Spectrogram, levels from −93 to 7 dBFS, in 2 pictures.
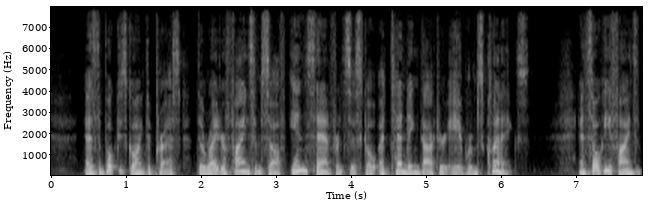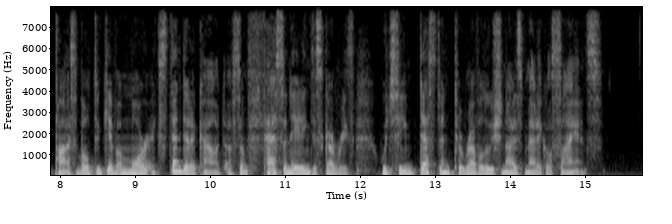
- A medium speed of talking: Yes, average, 155 wpm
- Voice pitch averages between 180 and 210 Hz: No, low, 135 Hz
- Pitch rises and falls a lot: Yes, wide, 7.4 semitones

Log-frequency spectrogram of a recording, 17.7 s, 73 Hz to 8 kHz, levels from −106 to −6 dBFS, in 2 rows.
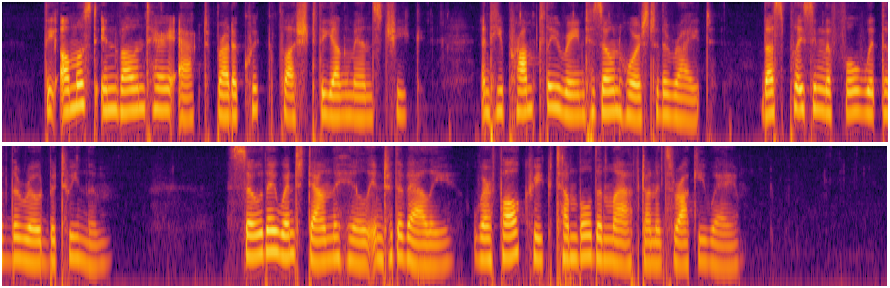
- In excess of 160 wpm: Yes, average, 175 wpm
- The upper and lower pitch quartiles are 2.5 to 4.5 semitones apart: Yes, average, 3.1 semitones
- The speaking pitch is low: No, medium, 185 Hz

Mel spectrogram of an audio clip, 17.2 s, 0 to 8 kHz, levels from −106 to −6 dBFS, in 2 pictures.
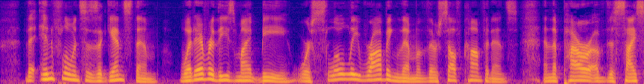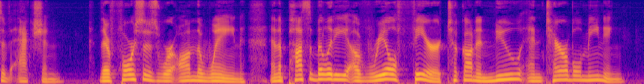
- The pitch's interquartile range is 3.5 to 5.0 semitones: No, wide, 5.5 semitones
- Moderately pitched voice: No, low, 130 Hz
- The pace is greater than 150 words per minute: No, average, 140 wpm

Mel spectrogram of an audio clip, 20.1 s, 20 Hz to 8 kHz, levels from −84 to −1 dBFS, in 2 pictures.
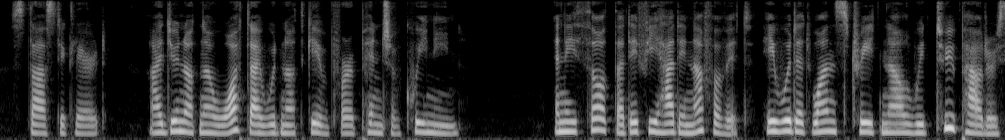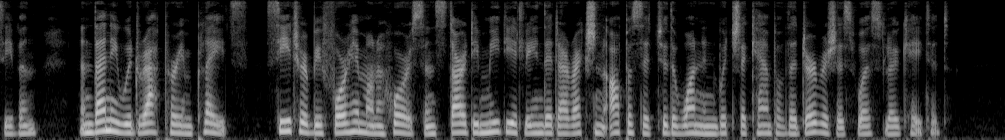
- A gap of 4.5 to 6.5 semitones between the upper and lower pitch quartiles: No, average, 2.7 semitones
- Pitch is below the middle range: No, medium, 180 Hz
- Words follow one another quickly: Yes, fast, 210 wpm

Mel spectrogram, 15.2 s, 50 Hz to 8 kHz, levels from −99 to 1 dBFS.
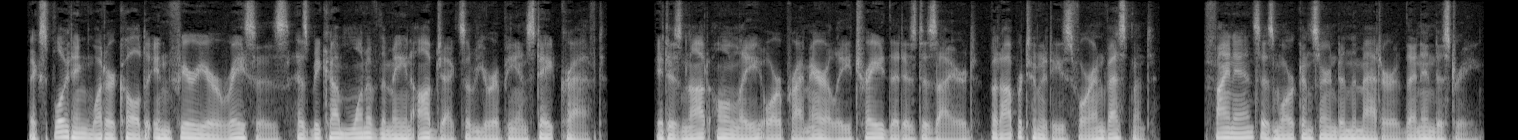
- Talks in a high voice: No, very low, 80 Hz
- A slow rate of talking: No, average, 155 wpm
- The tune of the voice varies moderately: Yes, average, 3.8 semitones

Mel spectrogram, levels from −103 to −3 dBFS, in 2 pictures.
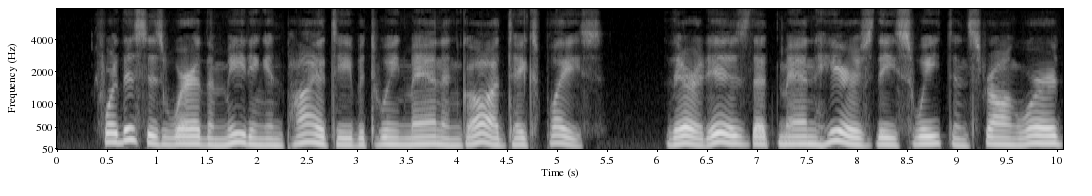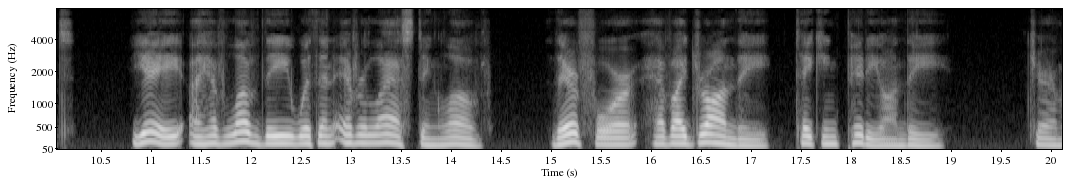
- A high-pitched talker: No, medium, 150 Hz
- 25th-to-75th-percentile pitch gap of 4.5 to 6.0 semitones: No, average, 3.3 semitones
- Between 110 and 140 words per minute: Yes, slow, 135 wpm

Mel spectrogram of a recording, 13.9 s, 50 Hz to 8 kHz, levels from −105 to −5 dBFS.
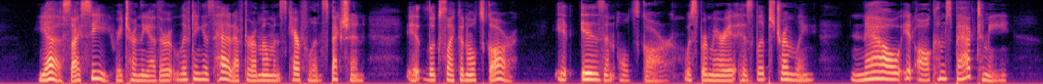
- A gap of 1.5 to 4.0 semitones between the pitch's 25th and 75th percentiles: Yes, average, 3.1 semitones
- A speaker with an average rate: Yes, average, 160 wpm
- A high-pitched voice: Yes, high, 200 Hz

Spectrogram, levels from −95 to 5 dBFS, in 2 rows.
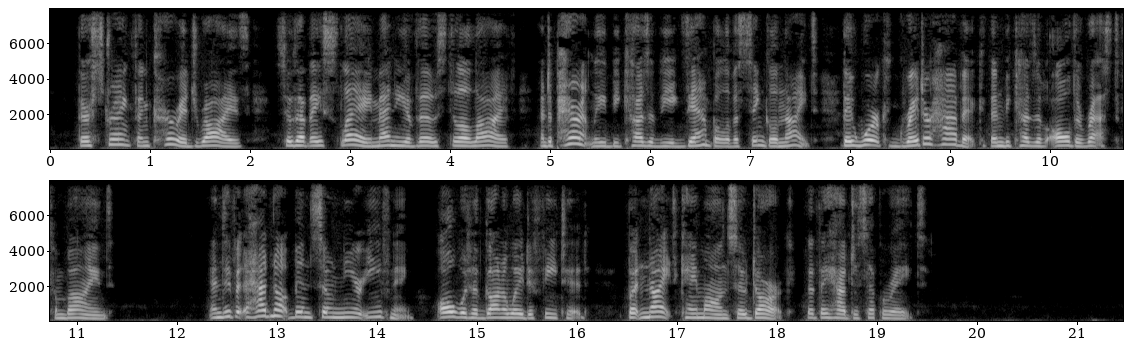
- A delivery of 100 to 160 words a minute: No, average, 170 wpm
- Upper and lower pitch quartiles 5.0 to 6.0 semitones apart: No, average, 3.0 semitones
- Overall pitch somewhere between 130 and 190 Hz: No, high, 230 Hz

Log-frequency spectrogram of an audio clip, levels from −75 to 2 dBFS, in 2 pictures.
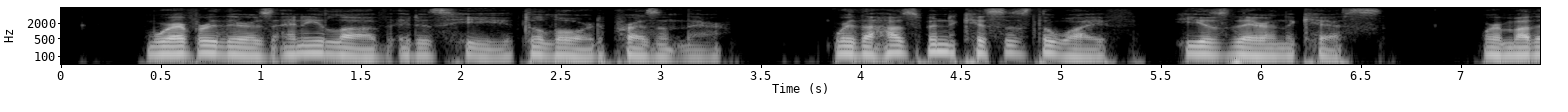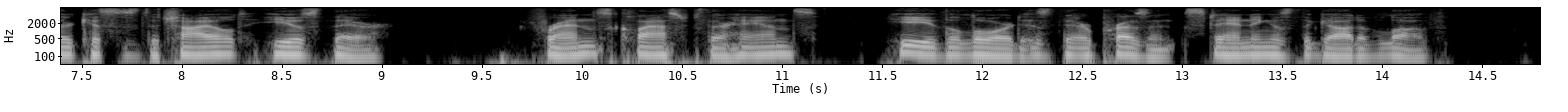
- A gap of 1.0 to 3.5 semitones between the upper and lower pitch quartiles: Yes, average, 2.9 semitones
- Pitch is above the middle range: No, low, 115 Hz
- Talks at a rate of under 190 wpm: No, fast, 205 wpm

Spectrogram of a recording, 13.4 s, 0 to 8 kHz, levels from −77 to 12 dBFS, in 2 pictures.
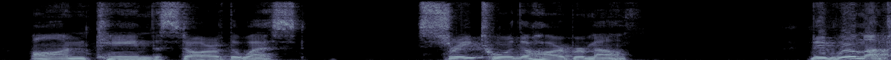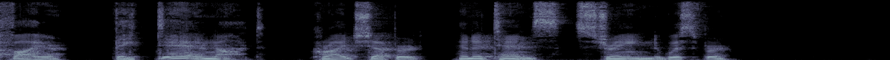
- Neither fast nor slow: No, slow, 115 wpm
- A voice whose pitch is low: Yes, low, 105 Hz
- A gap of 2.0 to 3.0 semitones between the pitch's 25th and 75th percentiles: No, wide, 5.6 semitones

